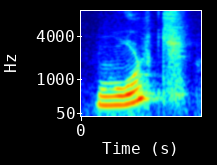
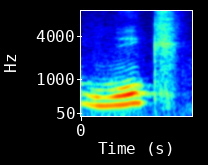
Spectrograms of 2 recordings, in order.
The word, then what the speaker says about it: walk: Dans ces deux mots-là, le L ne se prononce pas, on ne dira pas walk ou talk, mais bien walk et talk.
